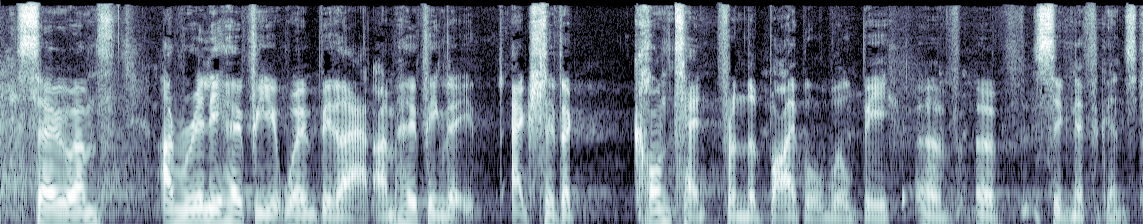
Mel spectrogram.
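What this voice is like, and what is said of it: Speaks with a noticeable accent. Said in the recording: “so you can get used to my accent ... we love your accent”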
